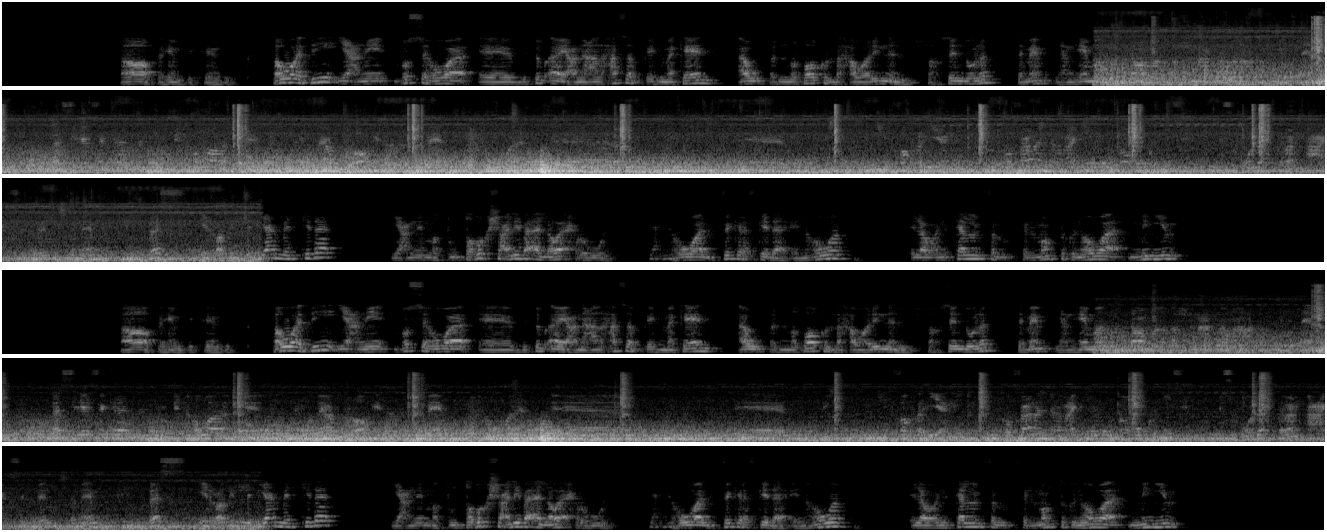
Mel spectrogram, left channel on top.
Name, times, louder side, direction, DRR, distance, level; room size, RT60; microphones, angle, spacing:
voice 1, 1.2-2.3 2.7-19.6 20.5-22.9 23.2-29.8 30.4-32.6 32.9-34.9 35.5-38.2, right 1 dB, 15° left, 1.4 m, -40 dB
sound 1, 10.9-29.1, left 3 dB, 75° left, 0.6 m, -27 dB
sound 2, 11.5-11.6 13.0-13.3 15.5-15.7 17.3-17.5 19.3-19.6 21.5-21.7 22.9-23.1 24.4-24.7 25.6-26.0 28.0-28.1, left 8 dB, 35° left, 0.5 m, -31 dB
4.1 x 3.4 x 3.5 m
head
